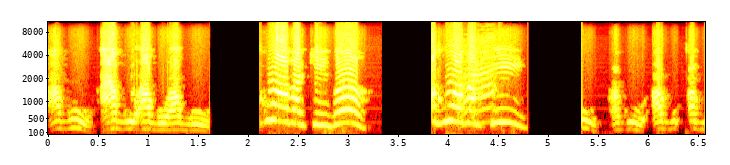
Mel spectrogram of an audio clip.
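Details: Comedy skit with acted stuttering, repeating a syllable many times; stuttering (acted).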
